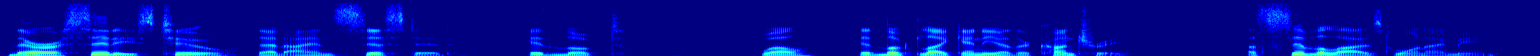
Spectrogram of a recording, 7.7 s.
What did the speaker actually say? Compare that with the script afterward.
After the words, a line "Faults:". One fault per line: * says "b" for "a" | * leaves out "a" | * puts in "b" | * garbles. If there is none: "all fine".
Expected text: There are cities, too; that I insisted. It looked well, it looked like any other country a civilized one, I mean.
There are cities, too; that I insisted. It looked well, it looked like any other country a civilized one, I mean.
Faults:
all fine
